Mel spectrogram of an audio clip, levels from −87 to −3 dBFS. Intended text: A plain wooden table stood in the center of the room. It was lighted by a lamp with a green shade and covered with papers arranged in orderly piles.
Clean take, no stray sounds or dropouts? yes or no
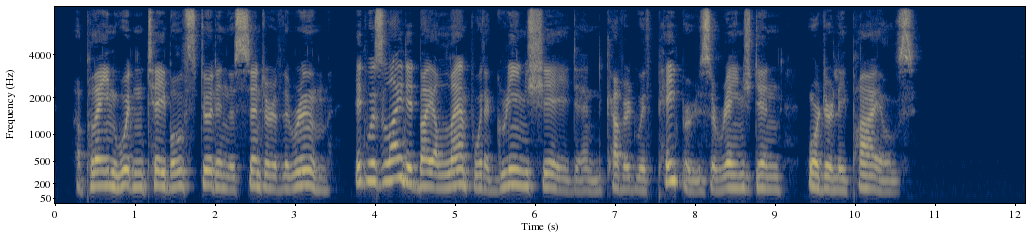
yes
